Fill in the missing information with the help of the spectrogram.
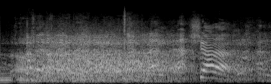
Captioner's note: laughter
